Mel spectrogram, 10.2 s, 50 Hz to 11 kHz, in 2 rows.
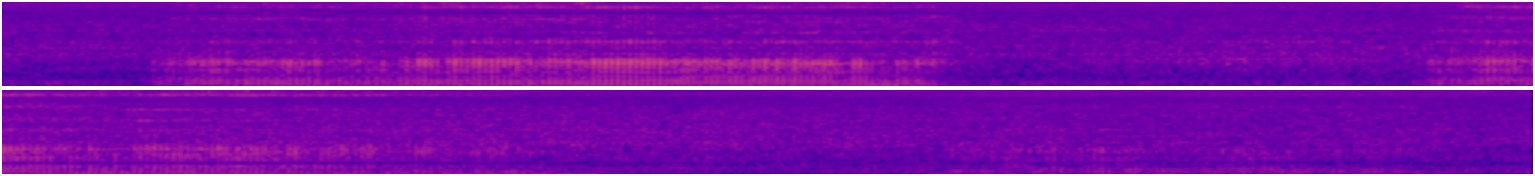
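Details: Simulated snoring: an adult husband pretends to be asleep and fakes long rattling snores on the in-breath, about 3 per 10 seconds, with quieter out-breaths between.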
